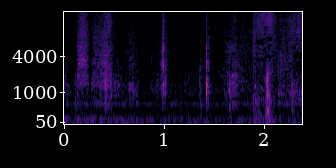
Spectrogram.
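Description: Near silence, with a few faint, short rustles and taps of paper and card being handled as a journal page is turned.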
